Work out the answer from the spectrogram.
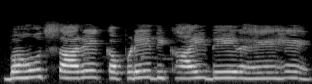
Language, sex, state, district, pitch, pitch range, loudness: Hindi, female, Madhya Pradesh, Bhopal, 295 Hz, 285-300 Hz, -16 LUFS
